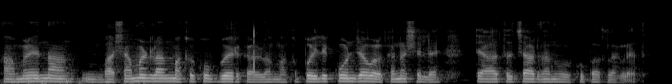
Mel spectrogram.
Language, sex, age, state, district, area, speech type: Goan Konkani, male, 45-60, Goa, Canacona, rural, spontaneous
